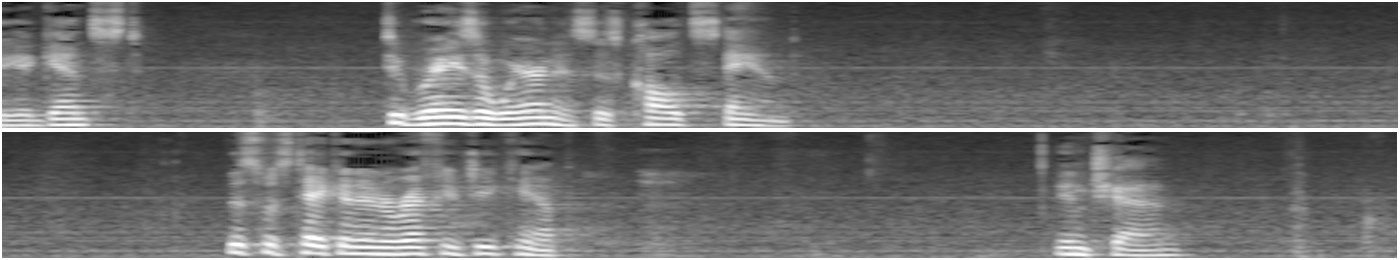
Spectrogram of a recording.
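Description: A man speaks calmly into a microphone, with long pauses between phrases.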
